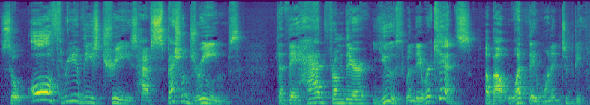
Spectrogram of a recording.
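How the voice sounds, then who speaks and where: A man, a priest, reading a children's story aloud in an expressive, deliberate way and adding reflective asides. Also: on the high side. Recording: roomy echo, distant microphone.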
